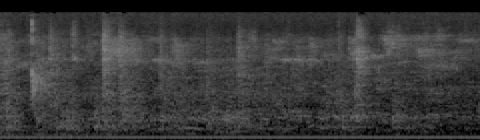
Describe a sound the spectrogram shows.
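Billiard balls clack together and roll across the table.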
